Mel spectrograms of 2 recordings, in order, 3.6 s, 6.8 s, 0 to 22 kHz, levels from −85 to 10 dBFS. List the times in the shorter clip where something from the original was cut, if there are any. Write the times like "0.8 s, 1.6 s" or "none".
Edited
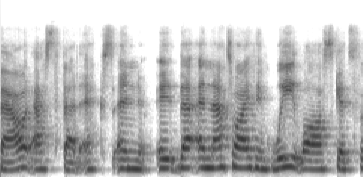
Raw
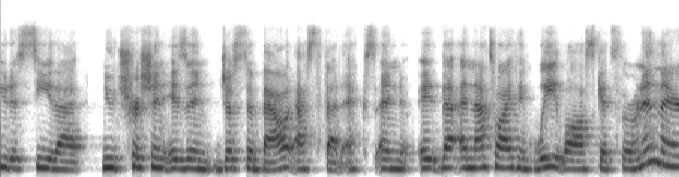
none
